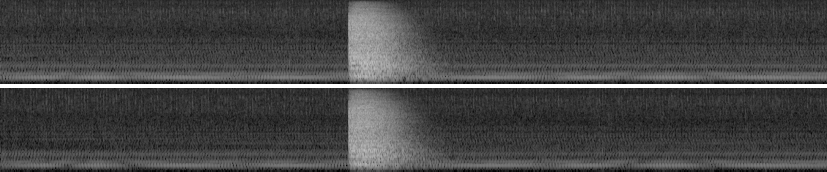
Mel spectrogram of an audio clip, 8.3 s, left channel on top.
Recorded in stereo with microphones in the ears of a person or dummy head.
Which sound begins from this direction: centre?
A gunshot, at 3.5 s.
